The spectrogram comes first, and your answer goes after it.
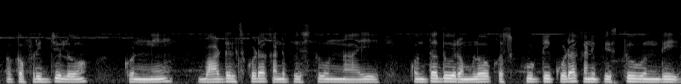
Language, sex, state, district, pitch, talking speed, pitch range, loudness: Telugu, male, Telangana, Mahabubabad, 125 Hz, 125 wpm, 120-135 Hz, -16 LUFS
